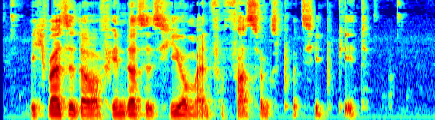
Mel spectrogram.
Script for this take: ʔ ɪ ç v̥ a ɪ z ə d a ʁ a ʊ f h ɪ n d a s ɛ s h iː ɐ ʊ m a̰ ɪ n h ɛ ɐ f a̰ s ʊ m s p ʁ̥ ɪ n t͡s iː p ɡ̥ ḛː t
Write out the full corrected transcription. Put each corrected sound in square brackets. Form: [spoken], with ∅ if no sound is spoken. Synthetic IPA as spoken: ʔ ɪ ç v̥ a ɪ z ə d a ʁ a ʊ f h ɪ n d a s ɛ s h iː ɐ ʊ m a̰ ɪ n [f] ɛ ɐ f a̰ s ʊ [ŋ] s p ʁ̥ ɪ n t͡s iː p ɡ̥ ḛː t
